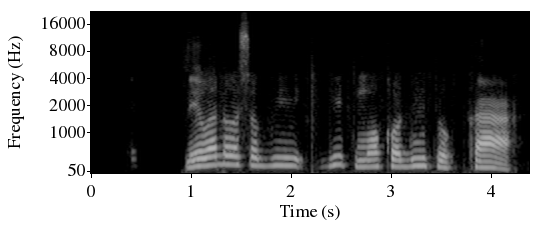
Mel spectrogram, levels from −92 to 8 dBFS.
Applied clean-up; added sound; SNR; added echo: neural mask model DeepFilterNet 3.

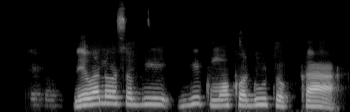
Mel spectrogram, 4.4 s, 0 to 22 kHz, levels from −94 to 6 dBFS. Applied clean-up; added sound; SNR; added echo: neural mask model Resemble Enhance denoiser.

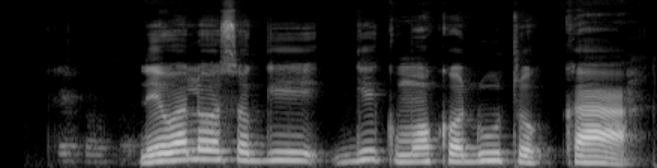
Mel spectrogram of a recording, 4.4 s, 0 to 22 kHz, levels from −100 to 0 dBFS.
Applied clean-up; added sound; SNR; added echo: none; none; none; none.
